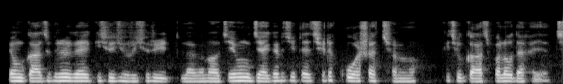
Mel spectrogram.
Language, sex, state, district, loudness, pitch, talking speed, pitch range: Bengali, male, Odisha, Malkangiri, -14 LUFS, 155 Hz, 190 wpm, 145-165 Hz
